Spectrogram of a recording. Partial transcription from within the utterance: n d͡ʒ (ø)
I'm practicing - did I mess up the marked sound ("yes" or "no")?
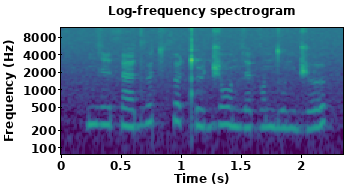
yes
